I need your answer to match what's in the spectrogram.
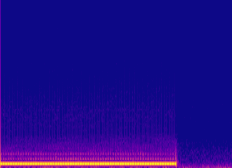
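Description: A telephone line tone on an outgoing call: one steady, mid-pitched electronic hum holds for nearly two seconds, then cuts off abruptly into quiet line hiss, with no voices.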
